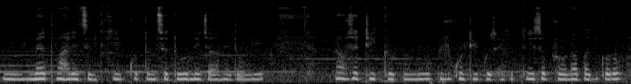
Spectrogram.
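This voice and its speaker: A woman voicing a gentle woman doctor who soothes a crying friend in a soft, calming way. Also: fairly high pitch, fairly quick, slight background noise, natural voice. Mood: soothing.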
